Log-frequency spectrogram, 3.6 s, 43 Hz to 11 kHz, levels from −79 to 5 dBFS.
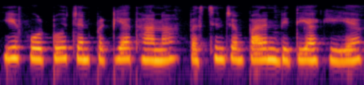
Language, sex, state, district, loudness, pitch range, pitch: Hindi, female, Bihar, West Champaran, -15 LUFS, 225-240 Hz, 230 Hz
